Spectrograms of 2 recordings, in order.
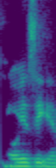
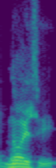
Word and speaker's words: Neuse: I think this is, I don't think I pronounced Sheldon Neuse. – Yeah, it's Noisy. – Noisy, yeah. – Yeah. I spell it out. I spell the word out Noisy, so I remember.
